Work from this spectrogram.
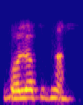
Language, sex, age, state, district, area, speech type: Hindi, female, 60+, Uttar Pradesh, Mau, rural, conversation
